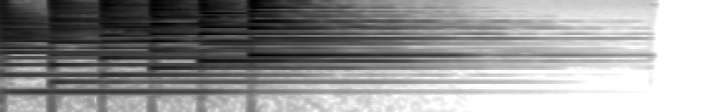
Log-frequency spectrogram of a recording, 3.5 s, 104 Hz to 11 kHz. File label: B 9th Suspended 4th B down; arpeggiated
